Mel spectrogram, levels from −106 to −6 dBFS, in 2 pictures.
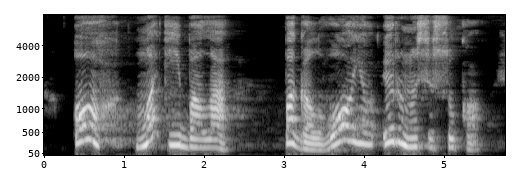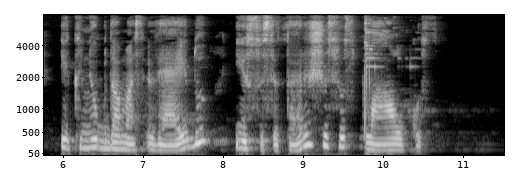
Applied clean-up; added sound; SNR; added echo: classical method WPE with log-MMSE.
